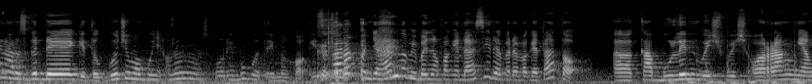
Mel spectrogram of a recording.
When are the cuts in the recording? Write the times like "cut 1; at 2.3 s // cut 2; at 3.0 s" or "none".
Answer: cut 1; at 3.2 s // cut 2; at 5.9 s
